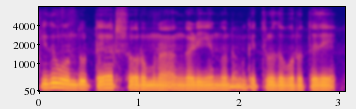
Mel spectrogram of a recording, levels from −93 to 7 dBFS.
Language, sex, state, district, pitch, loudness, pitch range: Kannada, male, Karnataka, Koppal, 125 Hz, -13 LUFS, 120-130 Hz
